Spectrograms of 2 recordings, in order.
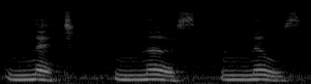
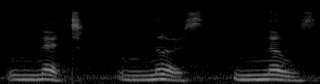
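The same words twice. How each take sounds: The two takes are said the same way.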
